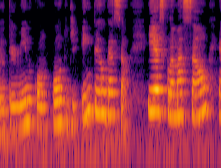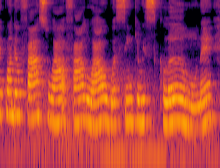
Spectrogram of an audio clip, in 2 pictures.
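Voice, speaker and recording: A woman's voice: on the high side, warm tone, roomy sound. A woman teacher gives a remote lesson to young pupils, stretching her words and checking in often. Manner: patient, drawn-out words, often asks "tá bom?". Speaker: primary school teacher.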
